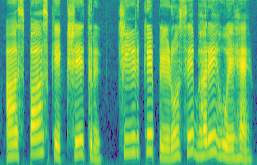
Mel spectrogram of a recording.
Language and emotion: Hindi, neutral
